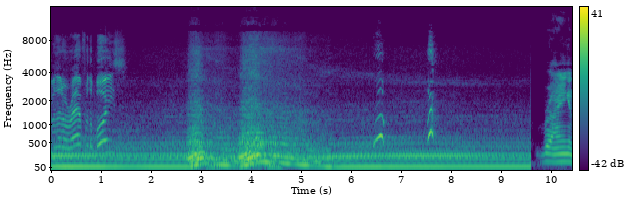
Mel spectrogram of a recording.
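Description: A Nissan 240SX with an SR engine, running only a downpipe and test pipe as a blast pipe, idles with a deep rumble and is revved hard twice, loud and close, with brief voice sounds over the engine before it cuts off.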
